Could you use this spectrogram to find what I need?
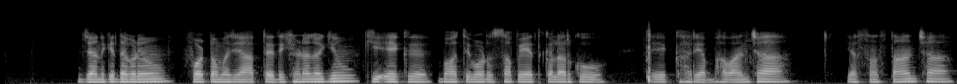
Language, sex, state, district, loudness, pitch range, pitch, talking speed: Hindi, male, Uttarakhand, Tehri Garhwal, -25 LUFS, 115-125 Hz, 120 Hz, 150 wpm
